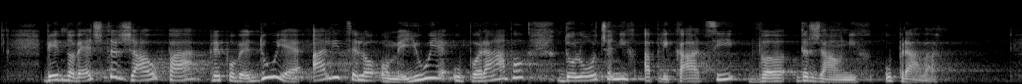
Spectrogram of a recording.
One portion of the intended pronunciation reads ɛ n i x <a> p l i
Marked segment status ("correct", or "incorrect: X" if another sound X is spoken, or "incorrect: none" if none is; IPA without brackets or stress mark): correct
